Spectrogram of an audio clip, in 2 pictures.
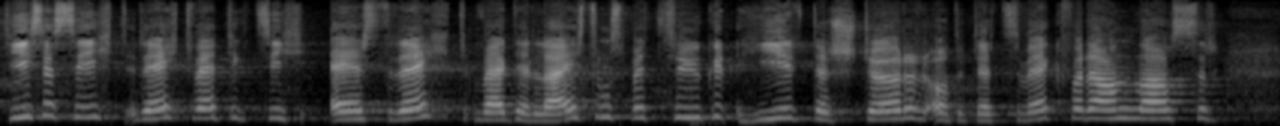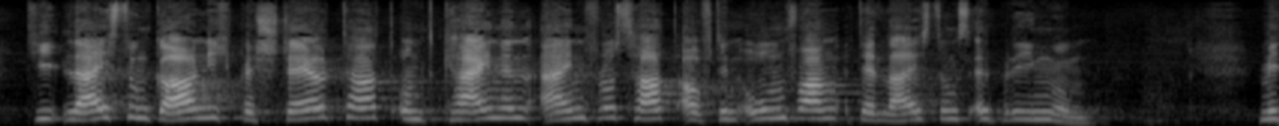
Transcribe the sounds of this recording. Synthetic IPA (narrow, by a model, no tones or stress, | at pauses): d̥iːzəzɪçtʁɛçtfɛɐtɪktsɪçeːɐstʁɛçtvaɪldeːɐlaɪstʊŋsb̥et͡syːɡəɦiːd̥eːɾʃtœɾəɾʔoːdədeːt͡svɛkfɔɾanlasə | d̥iːlaɪstʊŋɡaːʁnɪçt̚b̥əʃtɛlthatʰʊntkʰaɪnənaɪnflʊshata̰ʊfd̥eːnʔʊmfaŋd̥eːlaɪstʊŋsɛɐbʁɪŋʊŋ | mɪ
